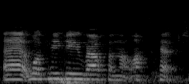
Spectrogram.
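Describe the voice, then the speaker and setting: A woman drama teacher directing a rehearsal in a classroom, brisk and encouraging as she suggests actions. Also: on the high side, steady tone, a bit bright, a little hiss or hum.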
